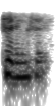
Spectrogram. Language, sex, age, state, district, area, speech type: Tamil, female, 30-45, Tamil Nadu, Nilgiris, rural, conversation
